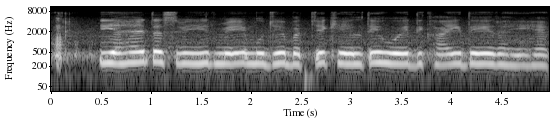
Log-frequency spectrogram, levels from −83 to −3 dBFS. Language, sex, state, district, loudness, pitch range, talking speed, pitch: Hindi, female, Chandigarh, Chandigarh, -15 LUFS, 230-250 Hz, 130 wpm, 240 Hz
